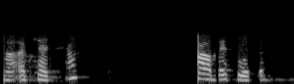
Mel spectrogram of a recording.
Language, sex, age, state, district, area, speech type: Urdu, female, 30-45, Delhi, South Delhi, urban, conversation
